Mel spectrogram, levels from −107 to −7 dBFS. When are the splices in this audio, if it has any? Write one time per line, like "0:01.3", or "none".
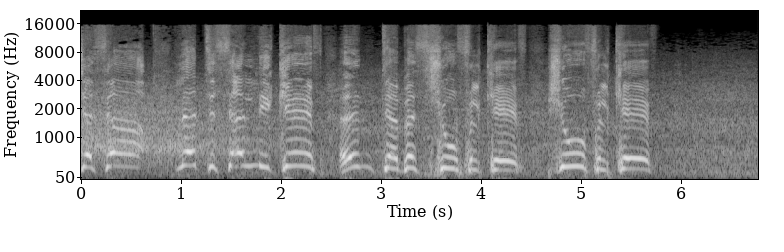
0:05.8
